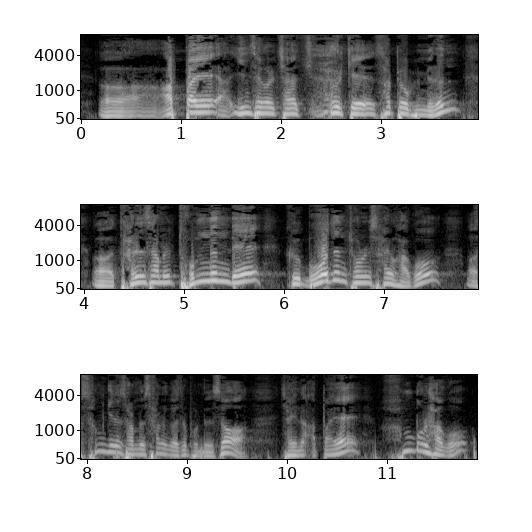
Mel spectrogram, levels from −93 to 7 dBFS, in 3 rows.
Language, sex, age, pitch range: Korean, male, 50-69, 105-170 Hz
